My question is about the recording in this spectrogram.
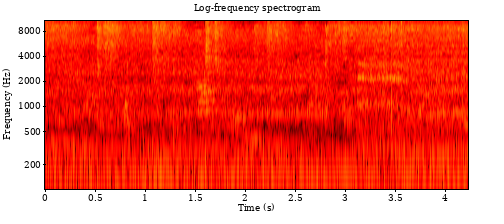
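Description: A steady low hum over a constant outdoor background noise, with no sudden sounds.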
